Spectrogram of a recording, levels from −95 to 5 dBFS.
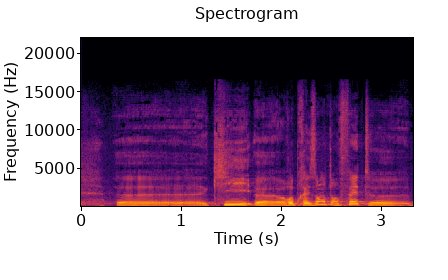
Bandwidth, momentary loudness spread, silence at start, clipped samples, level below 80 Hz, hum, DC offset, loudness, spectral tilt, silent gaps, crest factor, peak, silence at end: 14.5 kHz; 8 LU; 0 s; under 0.1%; -62 dBFS; none; under 0.1%; -17 LUFS; -7.5 dB/octave; none; 14 dB; -2 dBFS; 0 s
